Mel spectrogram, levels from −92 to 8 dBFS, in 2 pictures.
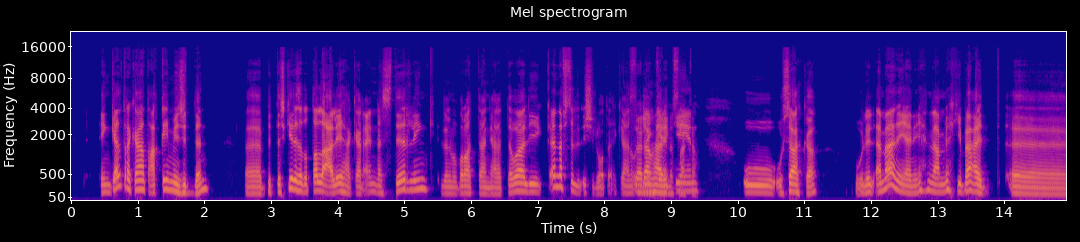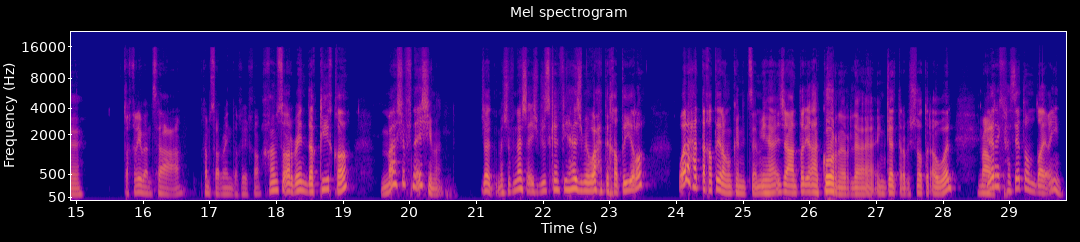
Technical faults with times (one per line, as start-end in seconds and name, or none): none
